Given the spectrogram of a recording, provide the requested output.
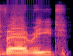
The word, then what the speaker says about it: varied: If we use varied, then the stress will stay on the first syllable.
